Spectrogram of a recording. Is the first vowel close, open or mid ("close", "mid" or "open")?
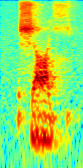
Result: open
